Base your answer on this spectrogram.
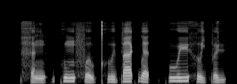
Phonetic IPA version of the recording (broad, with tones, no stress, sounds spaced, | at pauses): h ɐ˨˩ ŋ | kʷ ɐ˥ m f o˨˩ w kʷʰ ɐ˧ j p aː˥ k̚ l ɐ˨˥ t̚ | w yː˥ h uː˨˩ j p ɵ˨ ɥ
